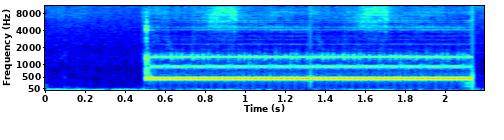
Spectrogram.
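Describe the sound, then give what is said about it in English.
A single steady electronic telephone ringback tone of an outgoing call, a clean hum lasting about a second and a half, fairly loud, with no voices around it. “I think she'll pick up the phone on this recording.”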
